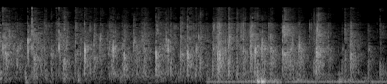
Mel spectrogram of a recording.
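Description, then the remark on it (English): A crowd claps steadily in dense, even applause for about four seconds for a lady who made a donation, with a low steady hum joining underneath partway through. “Round of applause for the”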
